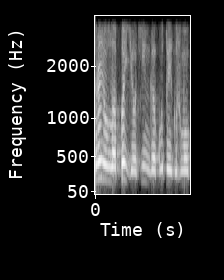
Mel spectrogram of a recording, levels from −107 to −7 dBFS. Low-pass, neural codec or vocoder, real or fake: 3.6 kHz; vocoder, 22.05 kHz, 80 mel bands, WaveNeXt; fake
